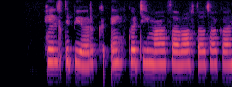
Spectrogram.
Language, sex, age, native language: Icelandic, male, 11, Icelandic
